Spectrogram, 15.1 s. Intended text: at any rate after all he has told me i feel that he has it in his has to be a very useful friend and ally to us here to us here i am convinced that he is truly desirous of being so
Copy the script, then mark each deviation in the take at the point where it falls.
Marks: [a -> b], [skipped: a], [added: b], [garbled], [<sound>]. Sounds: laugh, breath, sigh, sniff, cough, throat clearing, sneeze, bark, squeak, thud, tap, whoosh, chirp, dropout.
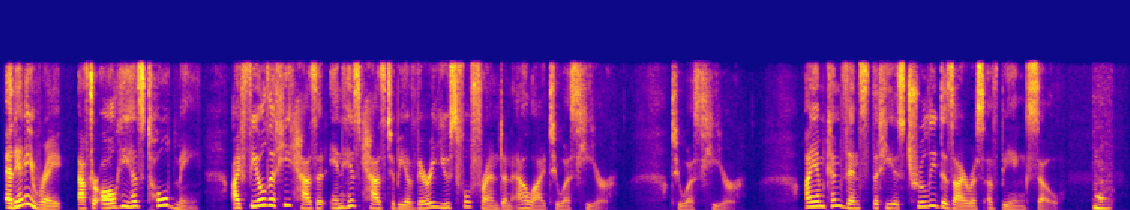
at any rate after all he has told me i feel that he has it in his has to be a very useful friend and ally to us here to us here i am convinced that he is truly desirous of being so [laugh]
